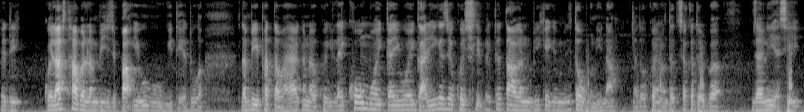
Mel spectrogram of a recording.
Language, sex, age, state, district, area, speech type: Manipuri, male, 60+, Manipur, Imphal West, urban, spontaneous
